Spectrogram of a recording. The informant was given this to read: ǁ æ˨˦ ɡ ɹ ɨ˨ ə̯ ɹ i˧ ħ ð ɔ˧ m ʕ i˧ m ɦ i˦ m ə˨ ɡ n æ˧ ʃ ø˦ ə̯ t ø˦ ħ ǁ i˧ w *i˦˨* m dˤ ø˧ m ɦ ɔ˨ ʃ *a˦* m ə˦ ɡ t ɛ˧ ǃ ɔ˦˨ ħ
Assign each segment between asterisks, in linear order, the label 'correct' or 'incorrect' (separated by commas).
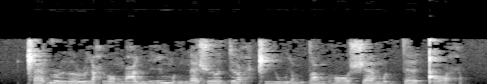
incorrect, incorrect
